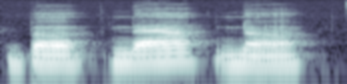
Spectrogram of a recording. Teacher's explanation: If you take a word like banana, it has schwa, flat A, and then schwa.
